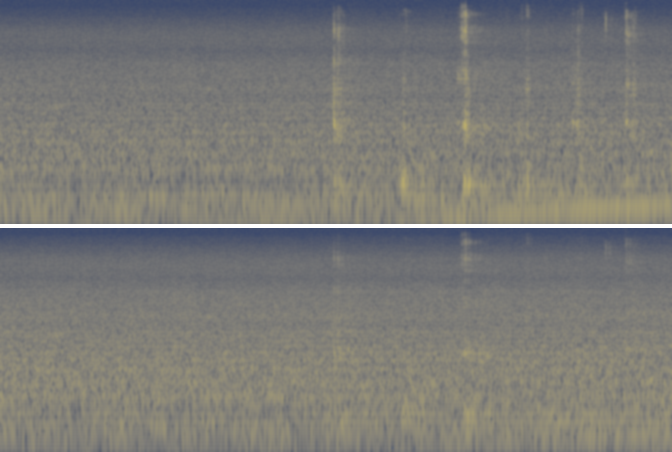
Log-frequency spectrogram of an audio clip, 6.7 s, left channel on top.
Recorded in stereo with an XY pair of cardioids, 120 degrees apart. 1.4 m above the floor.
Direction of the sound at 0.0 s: 20° right.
